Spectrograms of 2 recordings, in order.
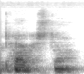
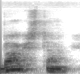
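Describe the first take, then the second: First: The word begins with a P sound. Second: The word begins with a B sound. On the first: "They don't say Pakistan" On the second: "when they say Pakistan, they say Pakistan"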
